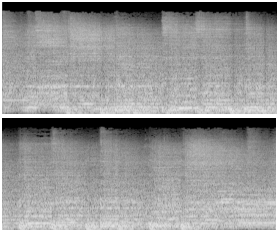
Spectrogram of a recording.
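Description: Live band playing an instrumental passage of a Turkish pop song through a concert PA, with a steady drum and cymbal beat.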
